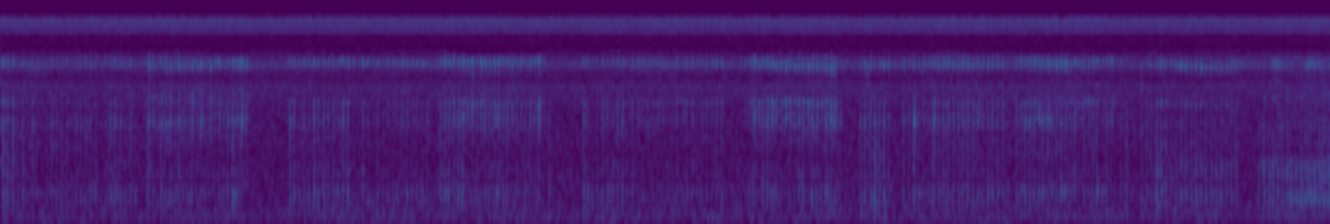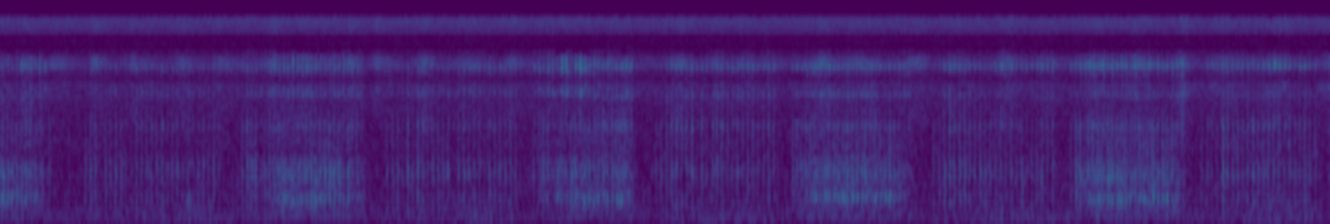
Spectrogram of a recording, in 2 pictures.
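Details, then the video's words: Kitten scratched on the chin, purring continuously; a deep vibrating rumble with regular breath cycles, the later half growing fuller and more rhythmic, heard close up indoors. "KITTEN PURRS AND ENJOYS BEING SCRATCHED ON A CHIN"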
